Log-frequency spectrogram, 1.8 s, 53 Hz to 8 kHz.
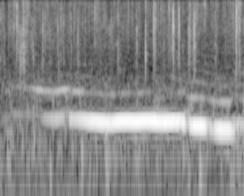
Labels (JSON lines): {"label": "biophony", "recorder": "SoundTrap 300"}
